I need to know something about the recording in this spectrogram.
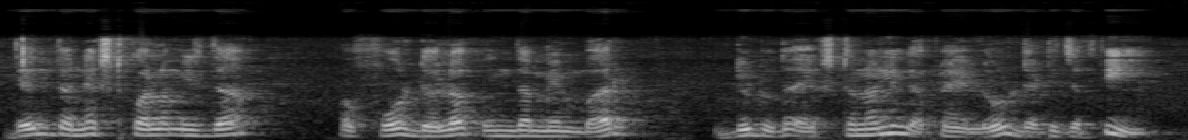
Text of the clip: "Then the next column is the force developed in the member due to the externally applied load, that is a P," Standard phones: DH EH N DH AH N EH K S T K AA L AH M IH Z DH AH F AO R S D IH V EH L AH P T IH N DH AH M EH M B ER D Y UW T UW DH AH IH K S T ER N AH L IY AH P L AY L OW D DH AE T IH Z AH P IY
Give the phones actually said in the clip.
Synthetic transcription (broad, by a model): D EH N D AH N EH K S T K AA L AH M IH Z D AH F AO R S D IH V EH L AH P IH N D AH M EH M B ER D Y UW T UW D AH IH K S T ER N AH L IY AH P L AY L OW D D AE T IH Z AH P IY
